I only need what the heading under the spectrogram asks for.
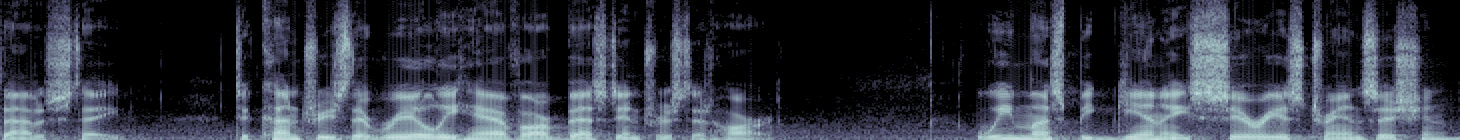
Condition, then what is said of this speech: No condition.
